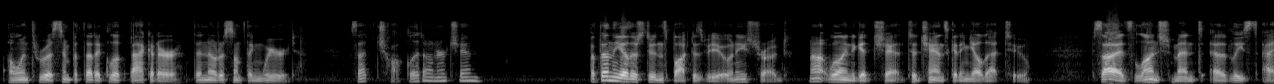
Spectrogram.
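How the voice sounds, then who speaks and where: A man's voice: deep voice, a bit bright. A man speaking as a children's author, informally reading a storybook aloud with modest asides. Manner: self-deprecating, informal.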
